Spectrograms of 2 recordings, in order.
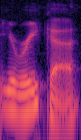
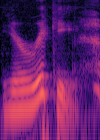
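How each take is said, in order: First: The word ends with an 'eeka' sound. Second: The word ends with an 'icky' sound. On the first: This is how outsiders say the name. The speaker calls it wrong. "it's not Eureka" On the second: This is how locals say the name. The speaker calls it right. "It's Euricky. Y-O-U-R-R-I-C-K-Y"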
